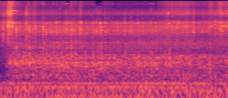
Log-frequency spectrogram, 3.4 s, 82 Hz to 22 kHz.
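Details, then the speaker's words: Removed alternator from a 2000 Ford E150 van with 4.2 V6, shaft turned by hand, gives a low gritty rumble, louder under belt tension: worn, rusting bearing that also squeaks; alternator being replaced. "can you hear it you can hear like a little rumbling on it so that noise will be louder with a little belt tension"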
